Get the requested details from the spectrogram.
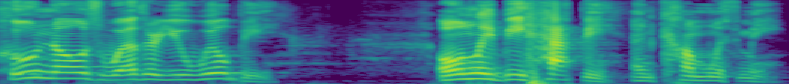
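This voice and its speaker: A man voicing a serene, gently amused heavenly spirit in a storybook, speaking with calm candour. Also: on the high side, slow pace, voice pushed up. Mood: calm, reassuring. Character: serene, mirthful heavenly spirit of a forgiven male murderer. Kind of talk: dramatised audiobook character voice.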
